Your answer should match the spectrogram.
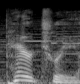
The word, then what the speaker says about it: pertrix: And here's a clue about the pear tree idea. An old French word for partridge was spelled P-E-R-T-R-I-X and pronounced something like, right, pear tree.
